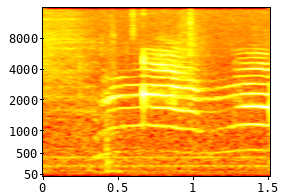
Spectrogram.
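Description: A cat meows in a close, drawn-out, wavering cry that rises toward the end.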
